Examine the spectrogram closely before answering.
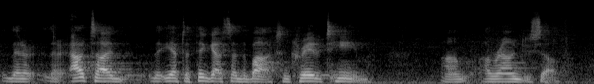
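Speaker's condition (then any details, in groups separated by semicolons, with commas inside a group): Parkinson's disease; Parkinson's onset age 41, about 12 years' history, first tremoring hand and no arm swing after thumb surgery, left foot dystonia; timed medication with alarm, exercise beyond comfort zone; says some words are hard or tough to say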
